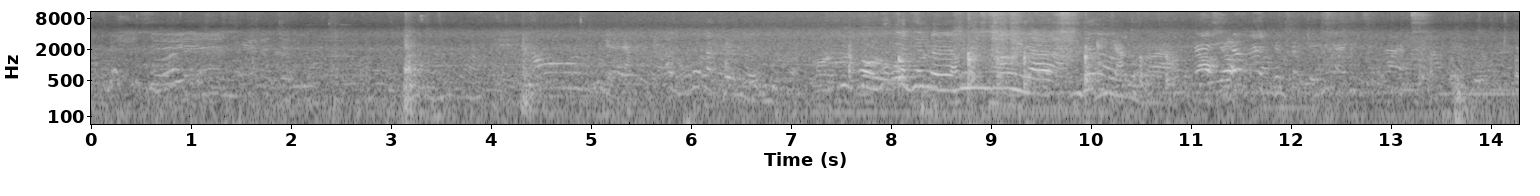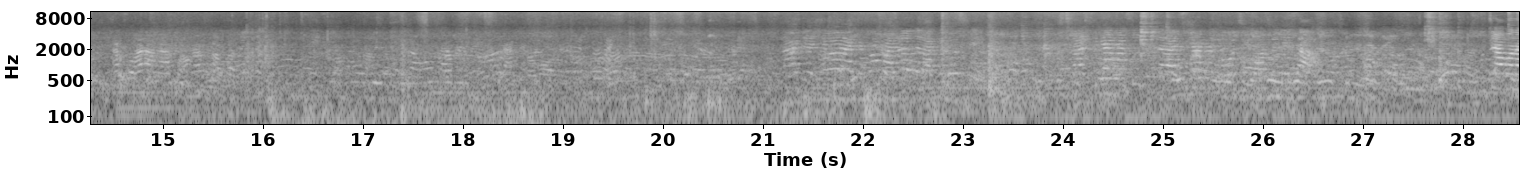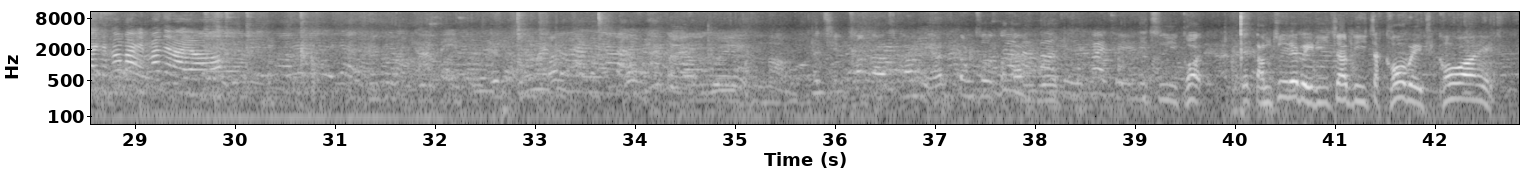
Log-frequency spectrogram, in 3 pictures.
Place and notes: Ln., Linyi St., Zhongzheng Dist., Taipei City - Traditional markets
